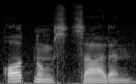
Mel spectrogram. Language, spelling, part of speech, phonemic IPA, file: German, Ordnungszahlen, noun, /ˈɔʁdnʊŋsˌtsaːlən/, De-Ordnungszahlen.ogg
- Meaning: plural of Ordnungszahl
